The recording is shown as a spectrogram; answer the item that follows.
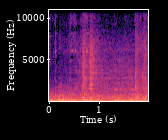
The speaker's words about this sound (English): I just like the sound of the train, you know?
